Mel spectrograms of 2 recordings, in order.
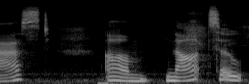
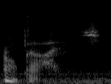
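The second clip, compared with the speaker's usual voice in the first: whispered; 12 dB quieter than usual. Real, not acted. Whispered reactions to question.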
